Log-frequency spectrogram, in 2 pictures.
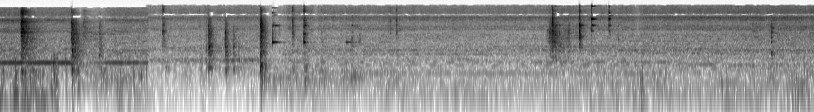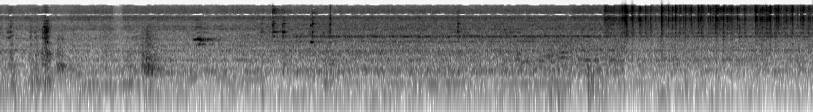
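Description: Steel tubes knocking and clanking as they are handled and fitted together, over a steady machine hum. About two seconds before the end, the crackle of electric arc welding starts.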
